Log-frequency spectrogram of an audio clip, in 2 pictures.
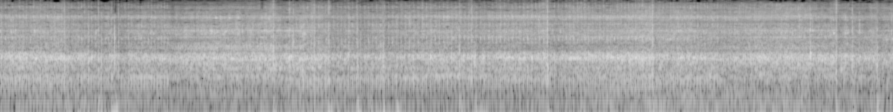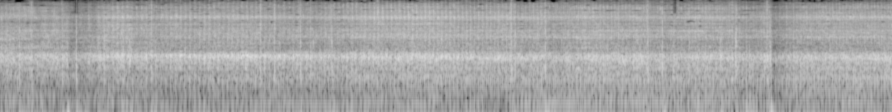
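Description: A go-kart engine buzzes loudly up close, revving up and down.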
